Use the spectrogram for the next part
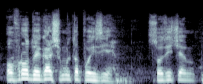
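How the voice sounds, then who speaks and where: A man, a podcast guest, telling a lively story in a casual chat with vivid sound effects. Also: a little high. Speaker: podcast guest, off-road driver.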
